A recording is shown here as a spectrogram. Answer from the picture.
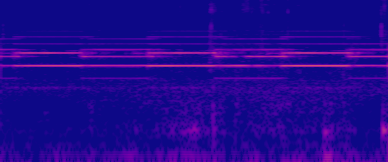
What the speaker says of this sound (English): it's the alarm in the shop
